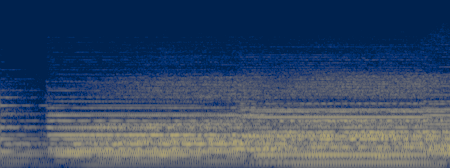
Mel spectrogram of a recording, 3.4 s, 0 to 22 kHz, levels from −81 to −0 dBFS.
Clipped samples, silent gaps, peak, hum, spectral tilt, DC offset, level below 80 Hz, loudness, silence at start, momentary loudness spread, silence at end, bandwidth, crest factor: under 0.1%; none; -12 dBFS; none; -6.5 dB/octave; under 0.1%; -52 dBFS; -26 LUFS; 0 s; 5 LU; 0 s; 13 kHz; 14 dB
